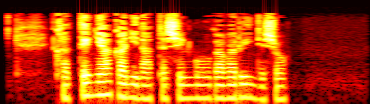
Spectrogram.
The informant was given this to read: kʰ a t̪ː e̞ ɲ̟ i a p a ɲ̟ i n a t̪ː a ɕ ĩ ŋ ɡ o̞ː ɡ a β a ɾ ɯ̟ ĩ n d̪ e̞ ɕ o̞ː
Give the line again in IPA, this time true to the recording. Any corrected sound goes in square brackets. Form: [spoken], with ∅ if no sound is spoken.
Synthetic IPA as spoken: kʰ a t̪ː e̞ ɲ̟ i a [k] a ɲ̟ i n a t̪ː a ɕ ĩ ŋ ɡ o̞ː ɡ a β a ɾ ɯ̟ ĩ n d̪ e̞ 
